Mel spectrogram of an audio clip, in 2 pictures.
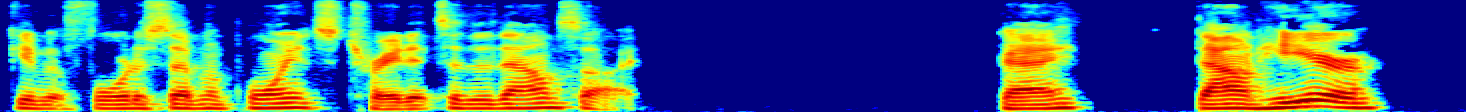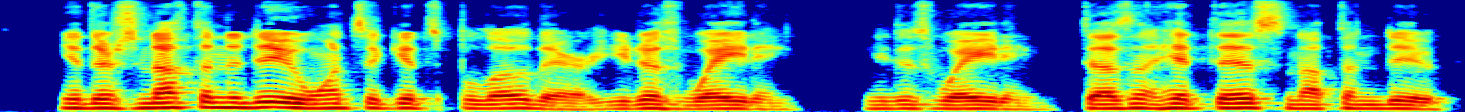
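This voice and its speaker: A man's voice: medium pitch, a little mellow, dry recording. Man teaching informally, close dry sound. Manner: explanatory, repeats step-by-step rules. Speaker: trading instructor. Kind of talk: informal chart-based lesson.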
